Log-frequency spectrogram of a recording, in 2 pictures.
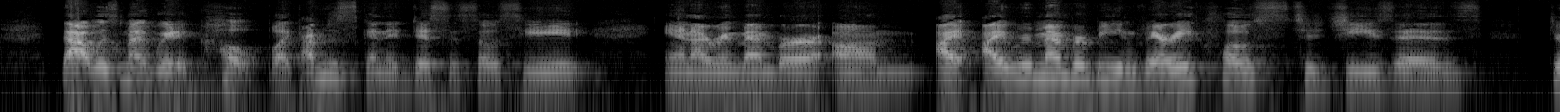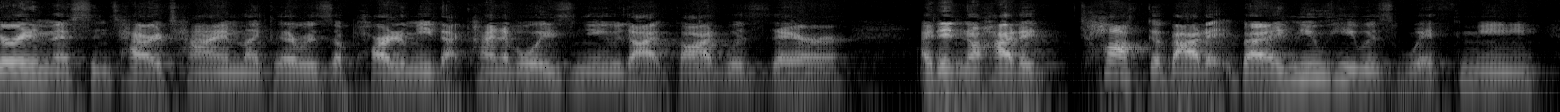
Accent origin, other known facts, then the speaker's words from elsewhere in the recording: Fort Collins, Colorado, United States; I am from Fort Collins, so I was born and raised in Fort Collins, Colorado. I grew up very, I guess, quote-unquote, normal.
